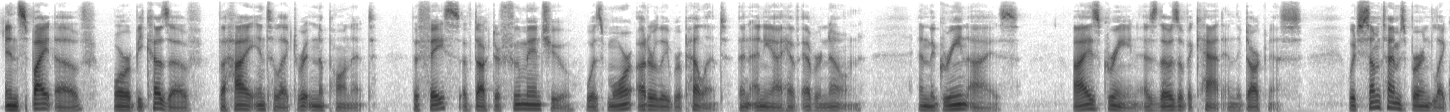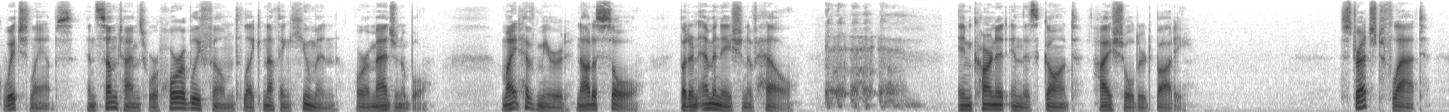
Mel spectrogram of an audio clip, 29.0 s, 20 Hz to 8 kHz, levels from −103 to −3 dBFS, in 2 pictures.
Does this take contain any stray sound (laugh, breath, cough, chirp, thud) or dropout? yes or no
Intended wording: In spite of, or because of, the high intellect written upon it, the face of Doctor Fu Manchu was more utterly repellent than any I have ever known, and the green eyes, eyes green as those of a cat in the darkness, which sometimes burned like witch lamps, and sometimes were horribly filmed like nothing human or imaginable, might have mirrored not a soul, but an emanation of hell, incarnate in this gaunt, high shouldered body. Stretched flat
yes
